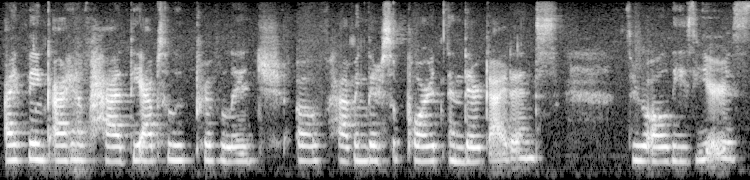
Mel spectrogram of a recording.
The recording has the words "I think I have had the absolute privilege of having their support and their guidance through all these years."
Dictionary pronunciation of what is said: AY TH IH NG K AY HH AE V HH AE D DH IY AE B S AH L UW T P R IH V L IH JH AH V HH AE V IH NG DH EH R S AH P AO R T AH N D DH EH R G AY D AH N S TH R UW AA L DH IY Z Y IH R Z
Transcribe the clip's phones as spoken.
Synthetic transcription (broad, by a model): AY TH IH NG K AY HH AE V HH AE D DH IY AE B S AH L UW T P R IH V L IH JH AH V HH AE V IH NG DH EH R S AH P AO R T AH N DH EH R G AY D AH N S TH R UW AA L DH IY Z Y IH R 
